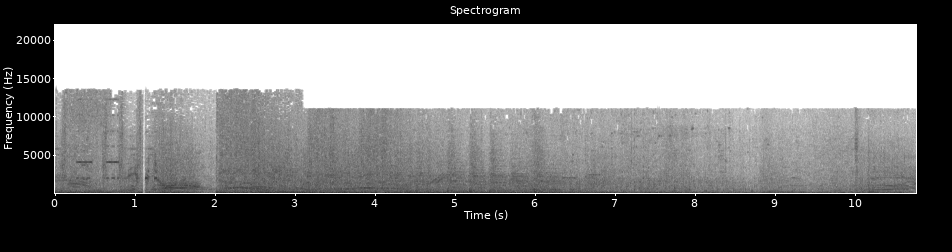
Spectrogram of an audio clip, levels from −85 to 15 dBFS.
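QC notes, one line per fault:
1.10–1.14 s, digital broadcast dropout: the sound fades out over about 8 ms, leaves a silent hole of roughly 24 ms, then resumes. The gap fits a single lost frame. The receiver stopped getting valid data, either from a signal loss or a failed checksum, and muted its output until clean frames arrived again. Whatever was sent during that instant is gone and is not recovered, so the audio jumps forward rather than pausing and continuing.
3.09 s to the end, section at the wrong speed: from this point on the audio runs at 0.818 times its proper rate, so everything is slower and about four semitones lower, with pitch and tempo shifting together. The change is abrupt rather than gradual and holds steady to the end of the clip. The likely cause is that this portion was played back or edited against the wrong clock, stretching its timing and dragging its pitch down with it.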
